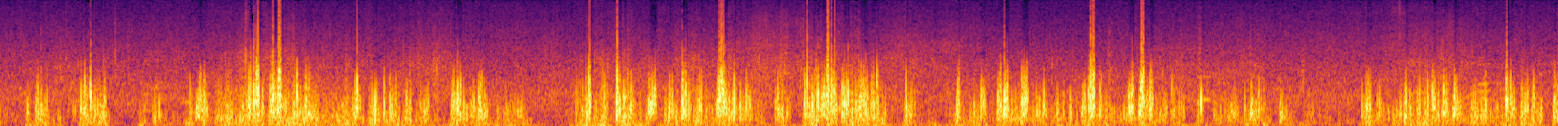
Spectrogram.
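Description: Wind buffeting the camera microphone in uneven gusts, with crackling bursts.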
